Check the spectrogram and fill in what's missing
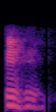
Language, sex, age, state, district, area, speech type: Kannada, male, 30-45, Karnataka, Bangalore Urban, rural, conversation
